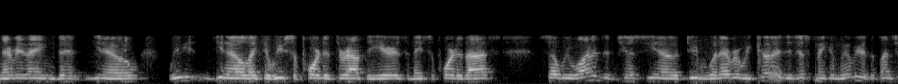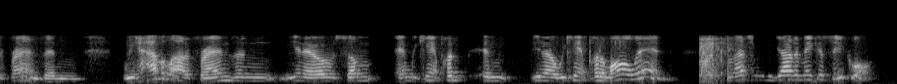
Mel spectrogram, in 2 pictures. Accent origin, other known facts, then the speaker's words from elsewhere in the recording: Florida, United States; also born or lived in Orlando; and I am originally from the Keys and also from Orlando. And, you know, I've never gone back as a producer to make a movie back in Florida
